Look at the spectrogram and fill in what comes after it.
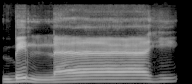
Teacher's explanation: লাতে আমরা এখানে ১ আলিফ পরিমাণ টান দিব।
